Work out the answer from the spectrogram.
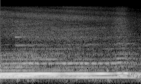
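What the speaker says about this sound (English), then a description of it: "The Poulsen 70 steam locomotive on the Mount Rainier Scenic Railroad is a century old." A century-old Poulsen 70 steam locomotive on the Mount Rainier Scenic Railroad sounds a steady, loud steam whistle, a sustained tonal blast lasting the whole short moment.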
